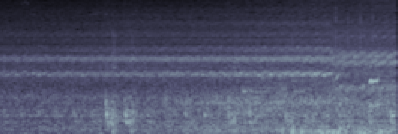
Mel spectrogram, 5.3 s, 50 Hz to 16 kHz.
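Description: ScotRail Class 380 electric multiple unit approaching along the platform, its running noise growing steadily louder, with a steady high whine throughout. A couple of brief knocks sound about one and a half seconds in.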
